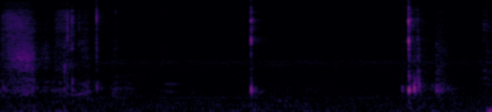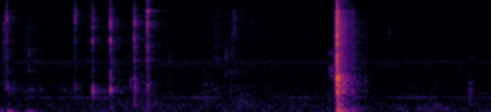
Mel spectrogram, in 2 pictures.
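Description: Intermittent clicks of computer keyboard keys being typed and tapped during server software configuration, sparse and fairly quiet with irregular bursts and one sharper louder keystroke near the end.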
